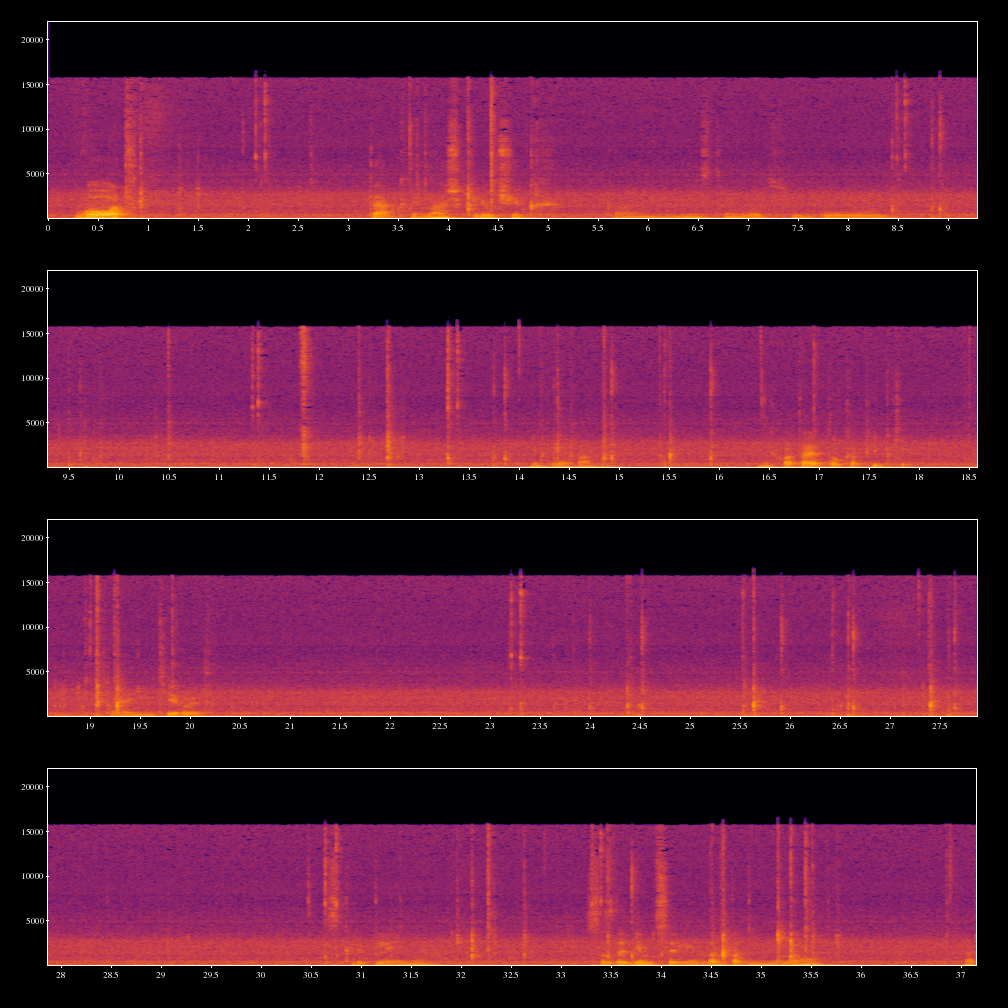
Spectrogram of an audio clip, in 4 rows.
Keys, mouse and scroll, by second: 0.8 KP_3, 1.3 z, 4.1 g, 4.7 z, 8.5 click, 8.9 middle click, 9.7 Tab, 10.4 z, 12.7 z, 13.9 middle click, 14.4 Tab, 14.9-15.5 shift+middle drag, 15.9-17.0 middle drag, 18.9 shift+a, 23.7-24.4 scroll down 5, 24.5-25.5 shift+middle drag, 25.9-26.4 middle drag, 26.6 shift+scroll up 1, 26.6-27.4 shift+middle drag, 27.6-29.0 scroll up 2, 29.1 s, 30.6 click, 32.0 g, 32.5 z, 33.3 click, 33.7 shift+middle click, 35.2 g, 35.6 z.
